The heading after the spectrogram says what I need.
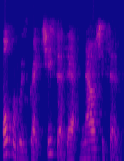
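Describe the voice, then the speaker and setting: A woman with a hoarse, fading voice, speaking as an interview guest and giving earnest, motivational advice about meditation. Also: low voice, expressive, moderate pace, dull audio. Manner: earnest, motivational, frequent throat-clearing. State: hoarse, losing her voice.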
